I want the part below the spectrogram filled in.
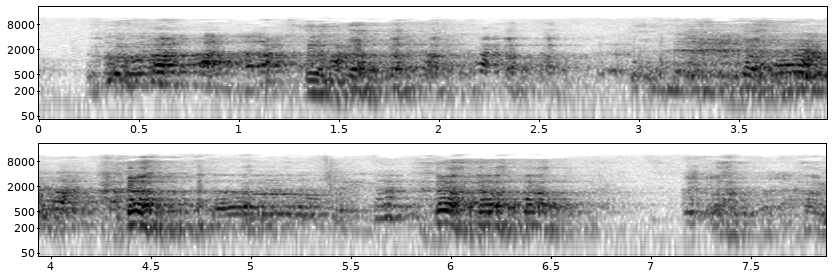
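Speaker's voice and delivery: long high laughing fit; hearty laugh. Real, not acted. Preacher laughing at his own joke, big laugh. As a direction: laugh out loud at the punchline.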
